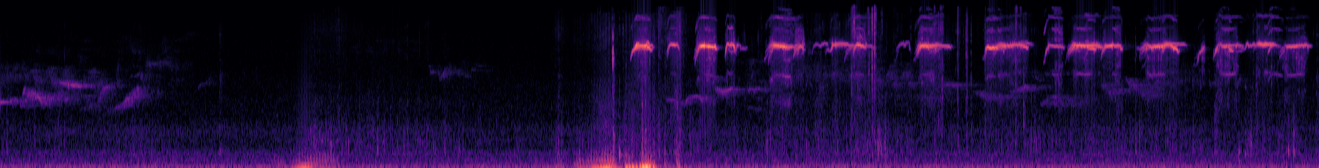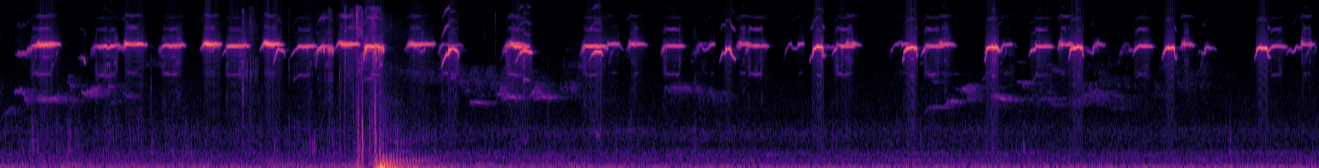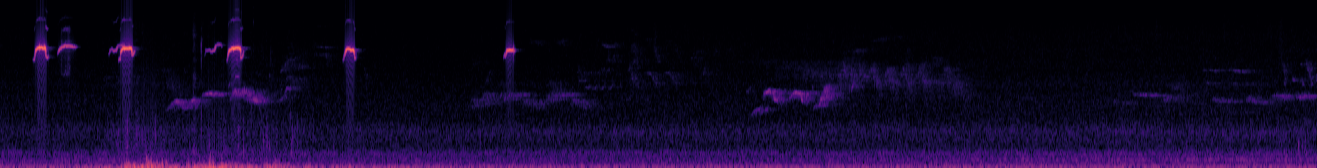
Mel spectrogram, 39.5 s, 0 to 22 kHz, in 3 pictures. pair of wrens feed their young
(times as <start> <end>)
6.0 27.8, 28.4 28.8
